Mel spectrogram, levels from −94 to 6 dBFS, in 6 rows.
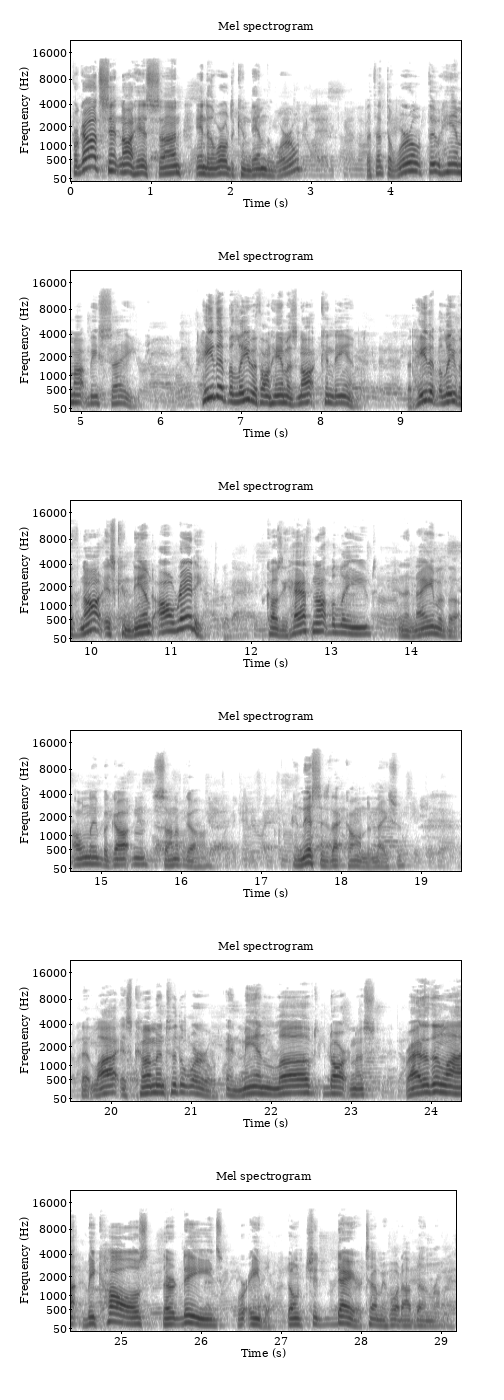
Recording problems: background chatter; faint; throughout; 4 voices, 25 dB below the speech

